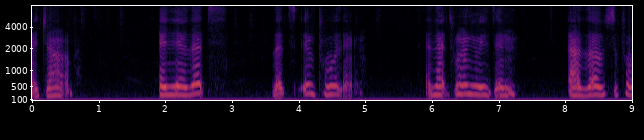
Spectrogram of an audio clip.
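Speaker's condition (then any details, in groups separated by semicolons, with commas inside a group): Spinal muscular atrophy type 2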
